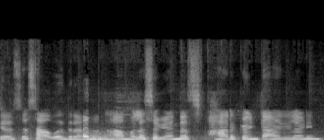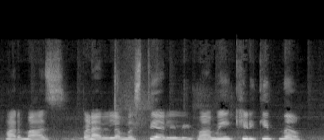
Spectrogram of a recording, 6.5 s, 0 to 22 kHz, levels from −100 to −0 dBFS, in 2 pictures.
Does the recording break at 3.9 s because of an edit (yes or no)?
no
